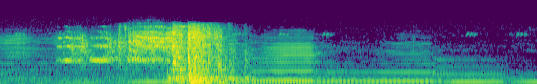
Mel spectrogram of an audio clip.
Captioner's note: squeaking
